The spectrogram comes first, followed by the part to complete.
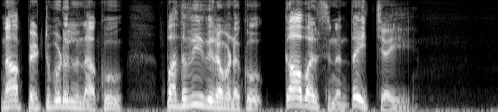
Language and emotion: Telugu, happy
